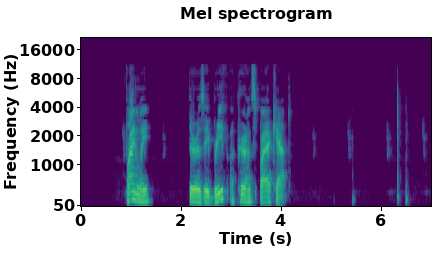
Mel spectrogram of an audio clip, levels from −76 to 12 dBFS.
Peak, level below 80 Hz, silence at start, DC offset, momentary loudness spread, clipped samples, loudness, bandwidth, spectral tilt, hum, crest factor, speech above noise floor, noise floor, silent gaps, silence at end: -2 dBFS; -58 dBFS; 0.9 s; under 0.1%; 20 LU; under 0.1%; -15 LUFS; 11.5 kHz; -6 dB/octave; none; 16 dB; 60 dB; -74 dBFS; none; 0.5 s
